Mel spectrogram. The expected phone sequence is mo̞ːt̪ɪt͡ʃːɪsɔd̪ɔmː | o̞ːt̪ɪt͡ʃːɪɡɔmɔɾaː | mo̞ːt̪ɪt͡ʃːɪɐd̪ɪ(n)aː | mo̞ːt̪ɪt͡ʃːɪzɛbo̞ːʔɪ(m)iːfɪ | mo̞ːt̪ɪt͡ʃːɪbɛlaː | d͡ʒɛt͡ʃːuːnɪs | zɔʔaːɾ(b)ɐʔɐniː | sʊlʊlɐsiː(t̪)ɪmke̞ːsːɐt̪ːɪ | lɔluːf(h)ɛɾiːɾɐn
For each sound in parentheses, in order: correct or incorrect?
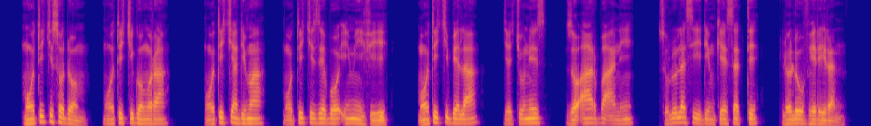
incorrect, correct, correct, incorrect, correct

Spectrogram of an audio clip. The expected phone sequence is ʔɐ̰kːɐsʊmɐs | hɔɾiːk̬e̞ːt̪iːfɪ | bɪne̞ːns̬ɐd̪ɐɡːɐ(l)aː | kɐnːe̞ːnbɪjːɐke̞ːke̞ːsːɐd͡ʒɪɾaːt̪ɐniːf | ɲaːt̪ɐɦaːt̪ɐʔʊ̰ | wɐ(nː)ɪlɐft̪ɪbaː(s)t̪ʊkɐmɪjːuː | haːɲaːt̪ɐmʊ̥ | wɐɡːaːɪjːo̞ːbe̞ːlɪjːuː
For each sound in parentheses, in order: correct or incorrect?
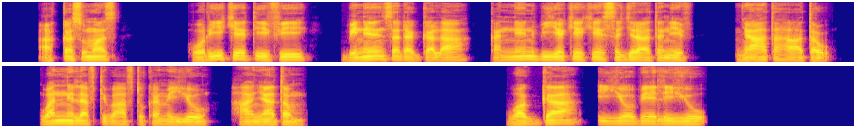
correct, correct, incorrect

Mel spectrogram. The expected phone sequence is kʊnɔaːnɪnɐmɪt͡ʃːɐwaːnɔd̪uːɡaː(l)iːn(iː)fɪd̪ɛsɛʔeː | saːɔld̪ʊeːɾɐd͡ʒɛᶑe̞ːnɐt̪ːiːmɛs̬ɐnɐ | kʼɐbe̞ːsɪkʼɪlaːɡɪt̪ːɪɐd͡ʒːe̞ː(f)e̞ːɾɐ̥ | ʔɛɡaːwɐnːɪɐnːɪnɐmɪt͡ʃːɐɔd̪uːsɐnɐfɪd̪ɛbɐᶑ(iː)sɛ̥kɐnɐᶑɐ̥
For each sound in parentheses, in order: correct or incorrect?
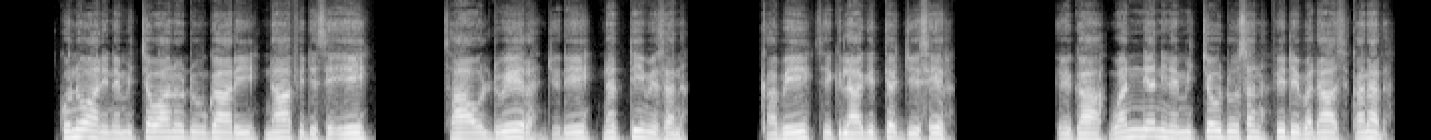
incorrect, incorrect, incorrect, incorrect

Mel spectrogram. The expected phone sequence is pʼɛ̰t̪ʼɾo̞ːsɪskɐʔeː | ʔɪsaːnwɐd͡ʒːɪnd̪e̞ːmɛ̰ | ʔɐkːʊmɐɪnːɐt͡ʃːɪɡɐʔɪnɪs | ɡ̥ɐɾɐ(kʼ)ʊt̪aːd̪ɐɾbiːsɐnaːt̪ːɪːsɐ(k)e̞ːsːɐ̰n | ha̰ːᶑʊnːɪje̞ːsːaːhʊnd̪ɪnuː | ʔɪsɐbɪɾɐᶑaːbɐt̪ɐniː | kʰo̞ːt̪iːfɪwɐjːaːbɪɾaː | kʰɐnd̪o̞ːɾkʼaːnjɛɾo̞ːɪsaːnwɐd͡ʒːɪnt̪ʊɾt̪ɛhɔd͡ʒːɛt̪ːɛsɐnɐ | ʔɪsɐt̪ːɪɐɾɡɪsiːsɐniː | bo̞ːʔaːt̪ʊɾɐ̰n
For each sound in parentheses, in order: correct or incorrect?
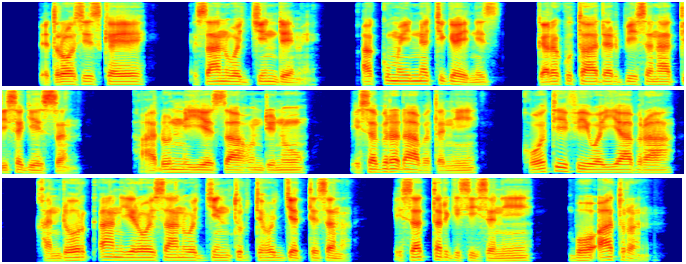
incorrect, incorrect

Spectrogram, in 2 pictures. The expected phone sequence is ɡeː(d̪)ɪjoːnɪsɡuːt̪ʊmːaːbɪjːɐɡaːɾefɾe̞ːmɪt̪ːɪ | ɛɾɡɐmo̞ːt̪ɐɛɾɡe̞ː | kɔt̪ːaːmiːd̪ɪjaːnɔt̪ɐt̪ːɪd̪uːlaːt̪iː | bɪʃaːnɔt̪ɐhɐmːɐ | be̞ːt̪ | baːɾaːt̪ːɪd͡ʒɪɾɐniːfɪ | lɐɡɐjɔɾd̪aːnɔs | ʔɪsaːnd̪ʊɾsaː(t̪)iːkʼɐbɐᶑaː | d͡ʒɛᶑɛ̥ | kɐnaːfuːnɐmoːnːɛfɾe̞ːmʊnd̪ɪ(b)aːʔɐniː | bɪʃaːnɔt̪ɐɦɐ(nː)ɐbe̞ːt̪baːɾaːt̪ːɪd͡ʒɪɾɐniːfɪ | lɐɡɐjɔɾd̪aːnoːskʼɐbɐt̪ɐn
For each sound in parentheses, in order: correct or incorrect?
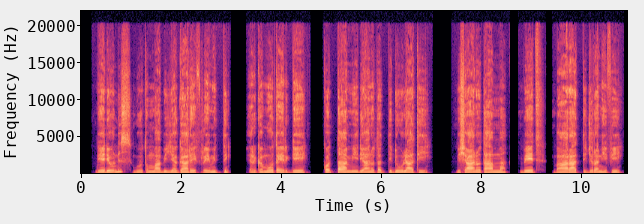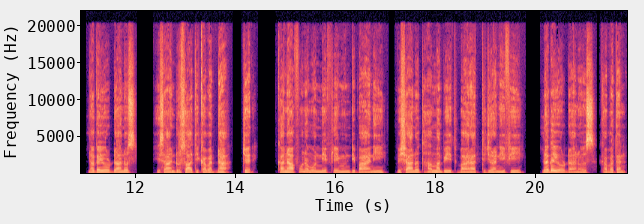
correct, correct, correct, incorrect

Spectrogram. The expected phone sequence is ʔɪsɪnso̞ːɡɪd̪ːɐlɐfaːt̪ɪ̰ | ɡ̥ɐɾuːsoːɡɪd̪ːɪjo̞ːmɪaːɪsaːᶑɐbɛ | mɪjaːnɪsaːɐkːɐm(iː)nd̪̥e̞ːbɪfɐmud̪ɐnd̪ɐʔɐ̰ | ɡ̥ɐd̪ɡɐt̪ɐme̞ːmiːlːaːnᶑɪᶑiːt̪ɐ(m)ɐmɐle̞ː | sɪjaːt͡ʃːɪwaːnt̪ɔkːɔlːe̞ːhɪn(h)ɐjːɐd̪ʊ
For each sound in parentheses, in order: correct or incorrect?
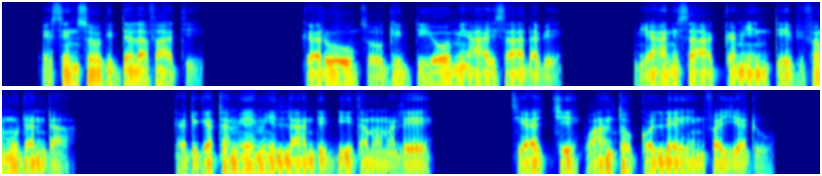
correct, correct, incorrect

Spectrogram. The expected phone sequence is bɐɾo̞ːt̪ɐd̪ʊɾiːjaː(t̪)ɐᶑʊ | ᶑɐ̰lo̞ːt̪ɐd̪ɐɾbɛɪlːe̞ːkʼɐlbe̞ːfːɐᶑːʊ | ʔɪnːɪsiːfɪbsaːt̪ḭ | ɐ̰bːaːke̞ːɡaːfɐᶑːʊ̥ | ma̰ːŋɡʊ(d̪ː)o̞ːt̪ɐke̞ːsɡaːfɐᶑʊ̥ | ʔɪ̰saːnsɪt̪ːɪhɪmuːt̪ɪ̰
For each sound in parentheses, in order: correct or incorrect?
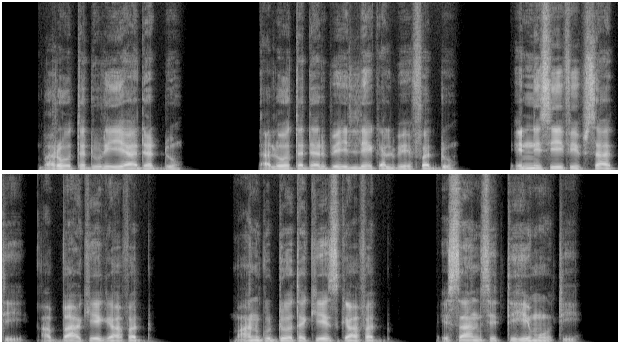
incorrect, correct

